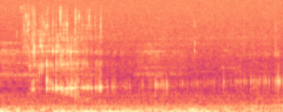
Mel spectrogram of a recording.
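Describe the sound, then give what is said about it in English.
Older, very carbonated golden beer pours into a Heidelberg glass with a fizzy, splashing trickle and faint bubbling, fairly quiet, over a steady low hum. “But why don't I go ahead and just, I'm going to pour it out and see how it looks.”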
